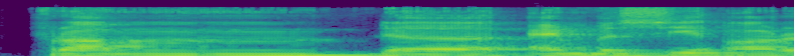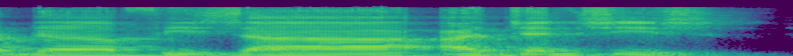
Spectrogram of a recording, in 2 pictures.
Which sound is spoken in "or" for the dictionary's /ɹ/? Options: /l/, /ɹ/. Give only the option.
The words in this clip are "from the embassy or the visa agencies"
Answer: /ɹ/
